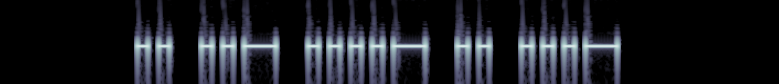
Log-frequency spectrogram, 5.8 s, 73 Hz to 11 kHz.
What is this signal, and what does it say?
Morse code, heard as a keyed tone, about 15 wpm, 700 Hz. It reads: IU4IV
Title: Five Challenging Letter-Number Combinations 15wpm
